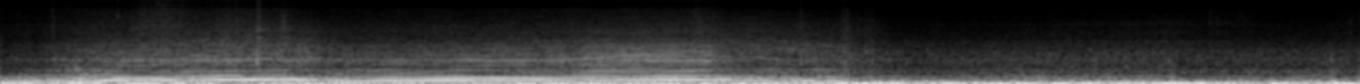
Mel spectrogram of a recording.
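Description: A Toyota Hiace JDM van's engine pulls under acceleration, the steady drone climbing in pitch, dipping briefly at a shift and rising again before easing into a lower rumble of road and engine noise.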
